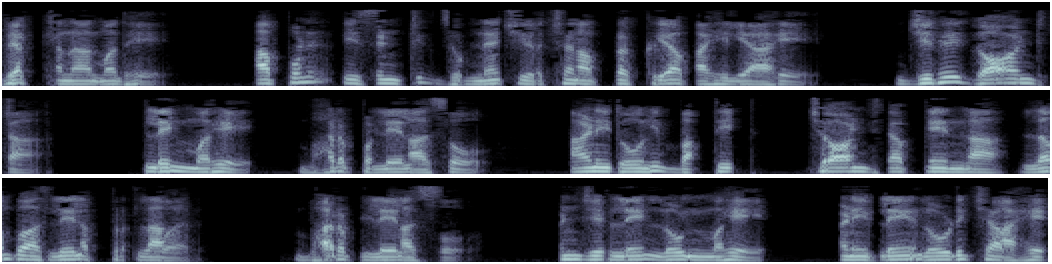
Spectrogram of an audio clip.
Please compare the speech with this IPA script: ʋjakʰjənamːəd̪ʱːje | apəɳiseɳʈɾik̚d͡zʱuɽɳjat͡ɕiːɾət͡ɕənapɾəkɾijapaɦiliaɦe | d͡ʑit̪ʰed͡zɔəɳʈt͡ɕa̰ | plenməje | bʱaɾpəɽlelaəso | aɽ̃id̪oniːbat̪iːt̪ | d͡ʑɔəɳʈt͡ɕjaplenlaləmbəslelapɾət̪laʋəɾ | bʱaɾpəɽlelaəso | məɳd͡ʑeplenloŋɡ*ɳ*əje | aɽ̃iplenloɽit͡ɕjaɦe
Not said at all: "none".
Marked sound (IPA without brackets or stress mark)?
m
